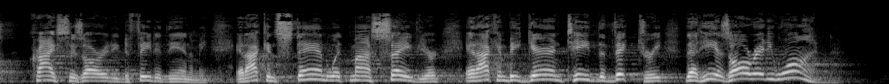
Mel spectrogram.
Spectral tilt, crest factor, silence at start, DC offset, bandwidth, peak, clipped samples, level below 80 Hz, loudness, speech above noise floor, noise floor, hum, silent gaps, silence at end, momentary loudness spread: -4.5 dB/octave; 18 dB; 0 s; under 0.1%; 11.5 kHz; -2 dBFS; under 0.1%; -62 dBFS; -19 LUFS; 37 dB; -56 dBFS; none; none; 0.5 s; 7 LU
